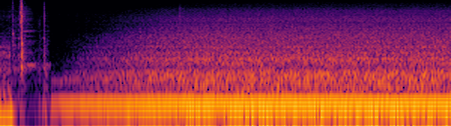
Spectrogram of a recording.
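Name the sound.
electric fan whirring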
